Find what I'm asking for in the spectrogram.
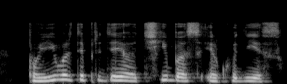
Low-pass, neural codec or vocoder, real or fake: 7.2 kHz; none; real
